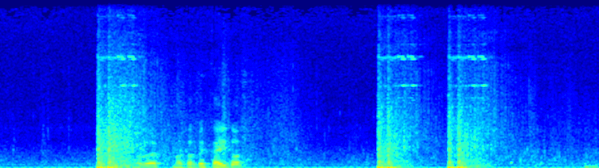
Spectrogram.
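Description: A pistol fires loud single shots that ring out with an echo.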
